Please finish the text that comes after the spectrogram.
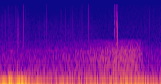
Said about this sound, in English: it's basically it's a lot of white noise or pink noise, and suddenly in the midst of this static, there's usually speech.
